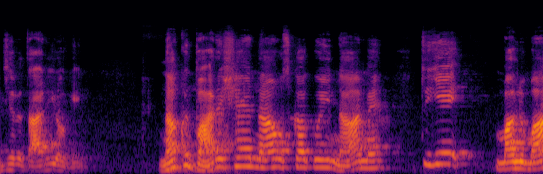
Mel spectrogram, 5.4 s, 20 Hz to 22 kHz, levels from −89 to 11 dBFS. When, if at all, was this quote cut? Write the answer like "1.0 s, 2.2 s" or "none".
none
